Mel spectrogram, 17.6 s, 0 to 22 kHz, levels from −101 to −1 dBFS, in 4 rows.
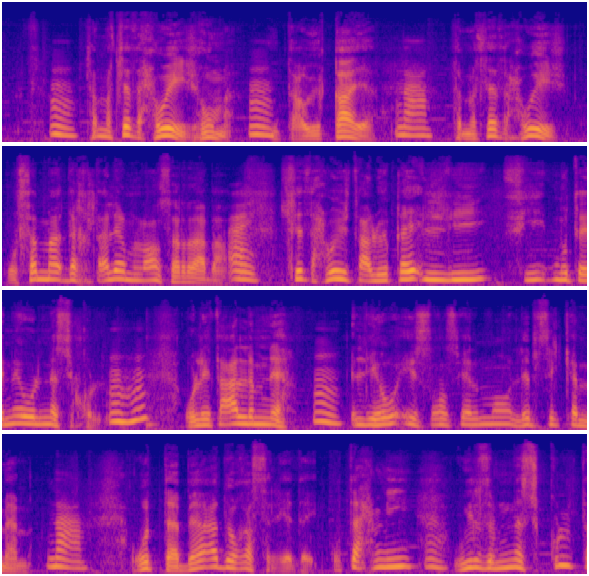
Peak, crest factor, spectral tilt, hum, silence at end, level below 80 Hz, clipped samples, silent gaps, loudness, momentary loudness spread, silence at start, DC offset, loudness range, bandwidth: -12 dBFS; 22 dB; -6 dB/octave; none; 0 s; -70 dBFS; under 0.1%; none; -33 LUFS; 9 LU; 0.2 s; under 0.1%; 4 LU; 16 kHz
